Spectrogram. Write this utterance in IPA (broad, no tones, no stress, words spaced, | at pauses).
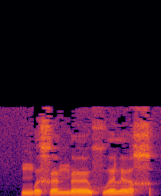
ŋʷəxœ ŋœːxʷəːləːχ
